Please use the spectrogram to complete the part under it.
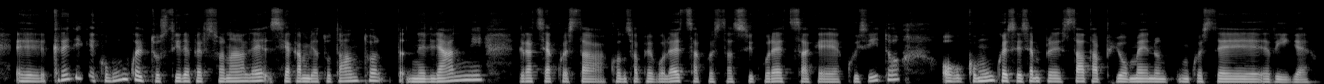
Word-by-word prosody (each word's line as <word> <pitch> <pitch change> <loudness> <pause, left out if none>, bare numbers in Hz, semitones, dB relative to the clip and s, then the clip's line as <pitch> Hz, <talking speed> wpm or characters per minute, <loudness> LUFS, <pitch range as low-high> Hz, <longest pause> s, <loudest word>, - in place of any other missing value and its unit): uhm, 145 -2 0
credi 225 - 0
che 185 -10 -8
comunque 200 +7 +1
il - - -4
tuo 145 - -3
stile 150 +1 0
personale 145 +3 0
sia 145 - 0
cambiato 140 -1 0
tanto 170 +3 -1
t - - -5
negli 135 0 +2
anni 200 +8 +4 0.3
grazie 140 0 +1
a - - -17
questa 60 - -2
consapevolezza, 135 +2 0
a - - -8
questa 130 0 -6
sicurezza 135 +2 -1
che 130 - -3
hai 125 - 0
acquisito, 160 - -3 0.4
o 140 -1 +1
comunque 165 +4 +3
sei 150 -1 +1
sempre 145 -2 0
stata 140 0 +2
più 140 0 -1
o - - 0
meno, 135 0 +4
mhmm, 125 - -1 0.2
in 130 - +1
queste 125 -2 +1
righe? 115 -1 -3
140 Hz, 165 wpm, -26 LUFS, 130-155 Hz, 0.4 s, anni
